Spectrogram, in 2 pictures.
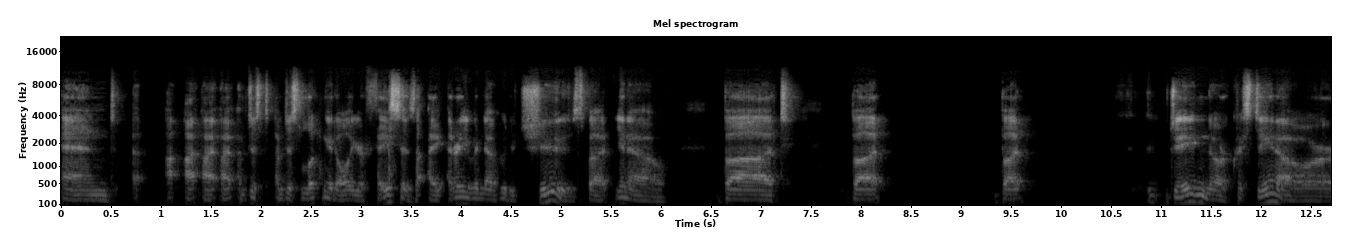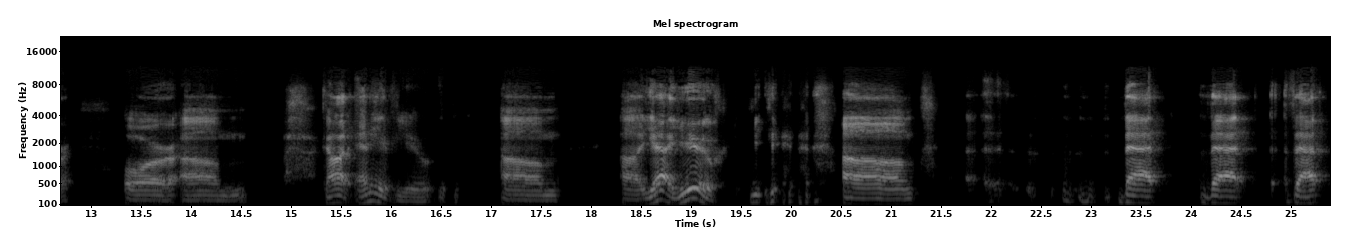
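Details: Adult man who stutters, with word repetitions: stuttering.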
